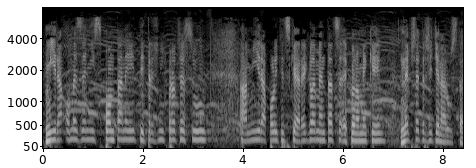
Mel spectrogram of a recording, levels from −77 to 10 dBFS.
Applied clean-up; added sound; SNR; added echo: none; Crowd; 14 dB; none.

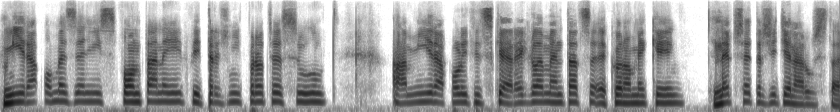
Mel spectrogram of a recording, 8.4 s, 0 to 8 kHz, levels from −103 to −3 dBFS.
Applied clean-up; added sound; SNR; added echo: neural diffusion model UNIVERSE++.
